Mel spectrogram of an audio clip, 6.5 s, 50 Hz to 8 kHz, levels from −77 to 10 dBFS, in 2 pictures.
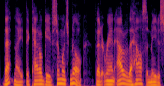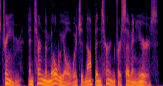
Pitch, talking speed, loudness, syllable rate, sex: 115 Hz, 295 wpm, -17 LUFS, 6.0 syllables/s, male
